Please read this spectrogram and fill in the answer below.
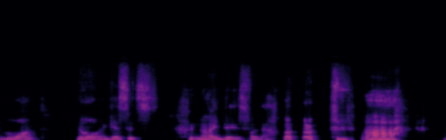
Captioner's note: laughs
